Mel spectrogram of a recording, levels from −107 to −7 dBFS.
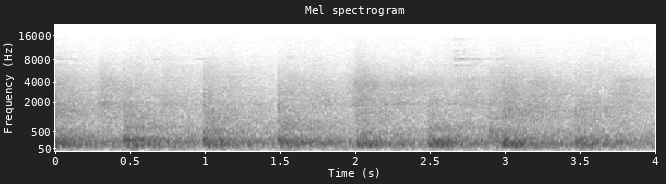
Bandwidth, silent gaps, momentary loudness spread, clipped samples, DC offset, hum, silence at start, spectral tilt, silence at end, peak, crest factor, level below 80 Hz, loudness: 15.5 kHz; none; 4 LU; under 0.1%; under 0.1%; none; 0 s; -7.5 dB/octave; 0 s; -32 dBFS; 16 dB; -76 dBFS; -50 LUFS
